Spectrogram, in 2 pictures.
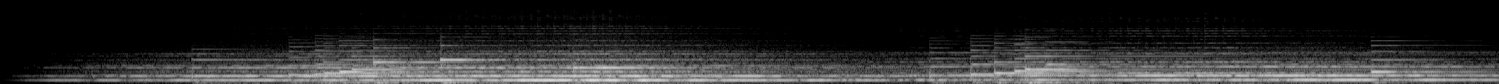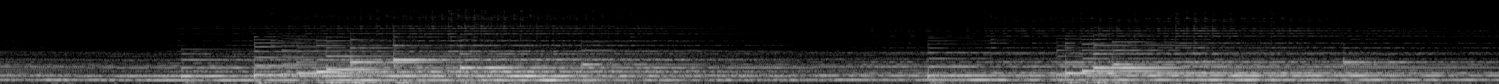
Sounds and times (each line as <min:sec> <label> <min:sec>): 0:01.2 gentle piano arpeggios 0:29.9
